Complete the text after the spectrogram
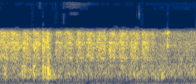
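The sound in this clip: A flooded car engine cranking over and over without catching after gasoline was poured into the carburetor, a continuous rough, churning drone that never fires into a running idle.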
